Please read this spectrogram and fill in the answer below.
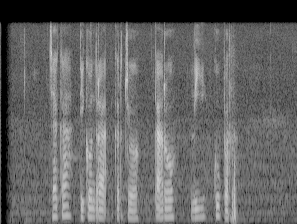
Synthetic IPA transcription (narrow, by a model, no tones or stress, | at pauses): ʒ̥äkad̪̥i̤kɔnt̪ɾa̰kərd̥ʒ̥ɔ̤ | ka̰ɾo | likupər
